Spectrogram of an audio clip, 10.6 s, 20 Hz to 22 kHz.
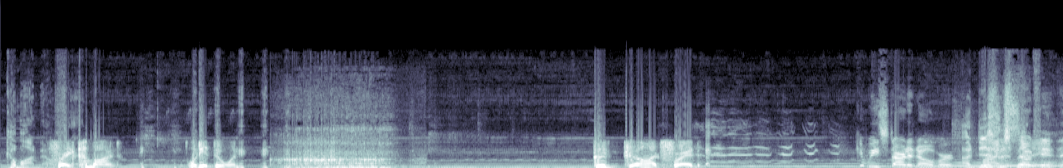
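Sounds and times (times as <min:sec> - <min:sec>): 
speech: 0:00.1 - 0:03.3, 0:06.0 - 0:07.2, 0:08.6 - 0:10.6
laughter: 0:00.6 - 0:03.0, 0:06.7 - 0:09.0
loud rasping snoring sound effect from soundboard button: 0:02.7 - 0:04.3.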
